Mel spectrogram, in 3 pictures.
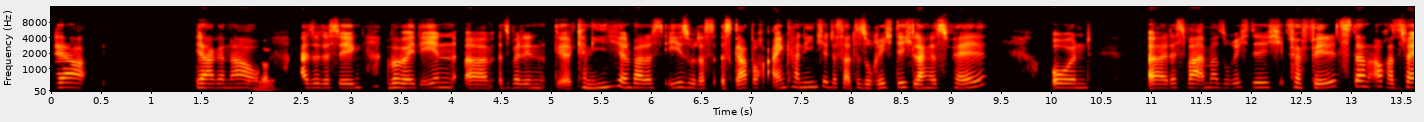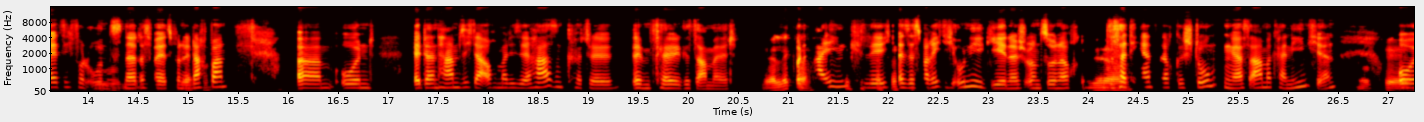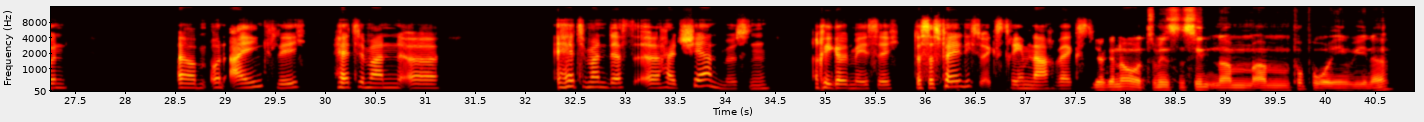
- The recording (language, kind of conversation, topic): German, unstructured, Was ärgert dich am meisten, wenn jemand Tiere schlecht behandelt?
- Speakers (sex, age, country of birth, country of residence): female, 25-29, Germany, Germany; male, 35-39, Germany, Germany
- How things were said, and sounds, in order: chuckle; "zumindest" said as "zumindestens"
